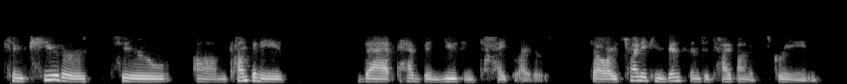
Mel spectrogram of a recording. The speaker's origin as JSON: {"language": "English", "region": "New York", "country": "United States", "tie": "born or raised there", "said": "My parents were Holocaust survivors. I grew up in Lower Westchester, where there weren't many people like me or kids like me that had parents that had survived the war."}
